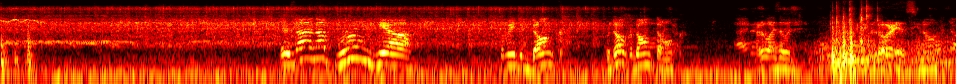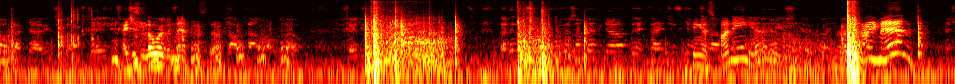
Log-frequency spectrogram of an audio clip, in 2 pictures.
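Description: Table football rods slide and rattle.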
